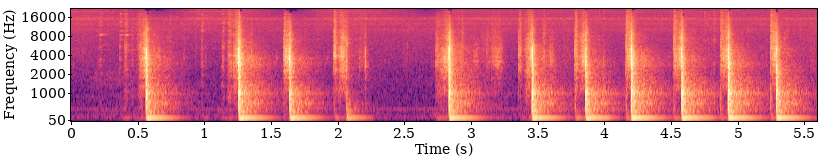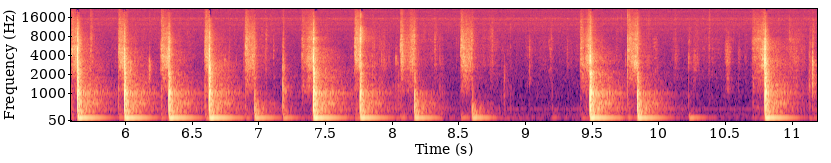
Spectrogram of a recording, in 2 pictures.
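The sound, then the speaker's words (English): A knife dicing a halved English cucumber, seeds and all, on a cutting board: a steady run of crisp chops, each with a dull thud, coming in quick bursts with brief pauses between them and no talking. “Next up, an English cucumber that I'm just going to slice thinly. Actually, I changed my mind. I'm gonna half it and then dice it.”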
